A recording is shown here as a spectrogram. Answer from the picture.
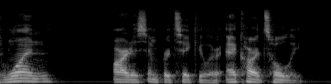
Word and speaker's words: Tolle: Tolle? Tolle, yeah.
